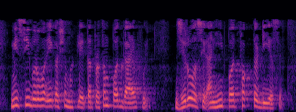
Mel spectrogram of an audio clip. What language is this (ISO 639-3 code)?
mar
